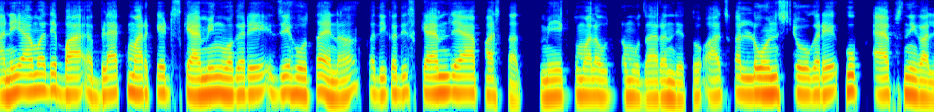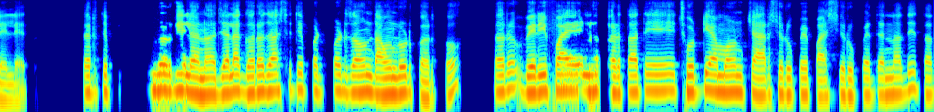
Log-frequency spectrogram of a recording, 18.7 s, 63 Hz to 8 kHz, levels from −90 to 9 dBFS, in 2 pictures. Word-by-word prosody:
आणि 130 +3 +3
यामध्ये 160 +1 +1
ब - - +4 0.3
ब्लॅक 140 +2 0
मार्केट 145 0 0
स्कॅमिंग 140 +1 +3
वगैरे 140 +1 +1 0.2
जे 150 +1 0
होतंय 135 +1 +1
ना 120 +2 0 0.2
कधी-कधी 140 +1 -3
स्कॅम 145 0 +1
जे 150 -1 +1
ॲप 145 -1 -2
असतात. 120 -5 -5 0.2
मी 125 +1 +1
एक 130 -1 -4
तुम्हाला 130 -1 0
उत्तम 125 0 -4
उदाहरण 120 0 -1
देतो. 110 +3 -5
आजकाल 130 +2 -4
लोन्सचे 140 0 +3
वगैरे 140 +1 +1
खूप 160 -1 +1
ॲप्स 135 0 -3
निघालेले 115 -6 0
आहेत. - - -10 0.6
तर 150 -1 -1
ते 155 - -1 0.5
वर 165 -1 +5
गेल्यानं 145 -4 +4
ज्याला 150 +2 +3
गरज 155 +1 +3
असते 160 +1 -1
ते 170 - -1
पट, 155 -2 -4
पट 160 -2 -1
जाऊन 155 +1 +3
डाउनलोड 140 +1 +4
करतो. 125 - -4 0.4
तर 155 +2 +1
व्हेरिफाय 160 0 +3
न 155 0 +4
करता 150 +1 +1
ते 160 - -1 0.3
छोटी 155 +2 +1
अमाउंट 155 -1 +3
₹400 135 0 -1
₹500 130 +1 -3
त्यांना 135 +1 -1
देतात. 160 -4 -5
140 Hz, 165 wpm, -20 LUFS, 130-155 Hz, 0.6 s, वर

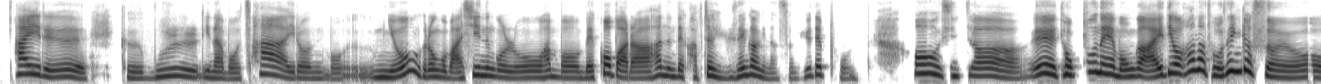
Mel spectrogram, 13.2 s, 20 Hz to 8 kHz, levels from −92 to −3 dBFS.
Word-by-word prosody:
차이를 210 - 0 0.3
그 170 -2 -7
물이나 195 -2 -4
뭐 160 -1 -7
차 265 - -1
이런 170 -1 -6
뭐 155 0 -11
음료 215 - -1
그런 205 0 -1
거 185 - -3
마시는 225 +8 -1
걸로 185 -1 -3
한번 180 -3 -3
메꿔 185 +12 +1
봐라 175 -4 +1
하는데 225 -1 -1
갑자기 200 +2 -2
그 180 - -11
생각이 230 0 +1
났어요. 155 +1 -18
휴대폰. 245 +5 -7 0.6
어 295 -2 +4
진짜 220 -6 -2
예 275 +1 +5
덕분에 280 +3 +3
뭔가 210 0 +2
아이디어가 290 - +4
하나 395 0 +6
더 235 -7 +1
생겼어요. 220 - +2
210 Hz, 295 characters per minute, -22 LUFS, 180-255 Hz, 0.6 s, 하나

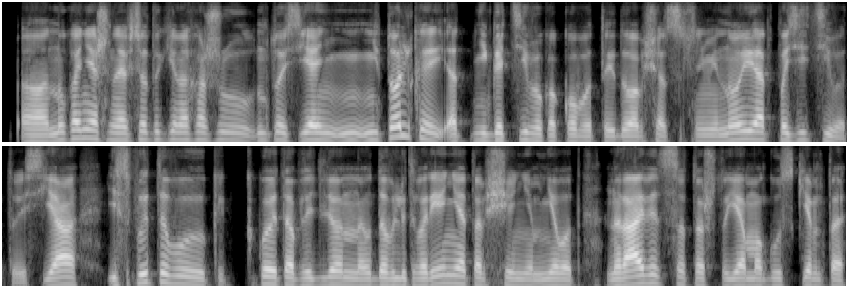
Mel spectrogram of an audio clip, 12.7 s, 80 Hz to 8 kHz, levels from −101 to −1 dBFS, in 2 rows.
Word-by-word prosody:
А, 125 0 +2
ну 150 +4 -3
конечно, 175 -4 +1
я 140 - +4
всё-таки 155 +2 -4
нахожу, 150 -3 -3
ну 145 - -7
то 155 - -5
есть 140 -3 -3
я 150 0 +6
н 140 0 -4
ни 145 - -3
не 150 - -5
только 215 -3 +2 0.2
от 120 -1 -3
негатива 140 0 -1
какого-то 120 -2 -4
иду 115 +1 -1
общаться 115 -1 -2
с - - -13
ними, 120 0 -4
но 140 +5 +1
и 165 - +4
от 155 -1 +4
позитива. 140 -6 -4
То 90 - -14
есть 95 -1 -8
я 135 +2 +5 0.2
испытываю 155 -2 -1
кик 115 - -17
какое-то 145 -2 +2
определённое 130 0 -1
удовлетворение 130 +5 +1
от - - -9
общения. 125 -1 -2
Мне 120 +2 -2
вот 120 -1 -3 0.2
нравится 140 +4 +6
то, 130 0 -3
что 125 - -9
я 130 +1 +3
могу 125 0 -4
с - - -9
кем-то 120 -4 -2
135 Hz, 210 wpm, -24 LUFS, 125-150 Hz, 0.2 s, я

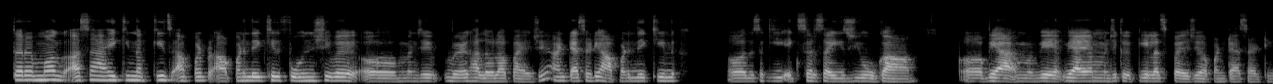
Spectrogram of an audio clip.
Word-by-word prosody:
तर 210 0 +5
मग 205 -1 +4
असं 190 +3 0
आहे, 195 0 +4
की 200 +1 -4
नक्कीच 195 +1 +1
आपण, 175 0 -1
आपण 170 +4 0
देखील 180 +1 +3
फोन 175 0 +2
शिवाय 175 -1 +2
अ, 145 -1 0
म्हणजे 150 +1 -4 0.2
वेळ 155 0 +1
घालवला 145 -2 +1
पाहिजे. 130 -1 -3
आणि 175 -1 -3
त्यासाठी 165 +3 +1
आपण 155 0 -3
देखील 165 +1 -2 0.5
अ, 145 0 0
जसं 145 +2 -7
की 160 0 -5
एक्सरसाइज, 145 -3 -2
योगा 145 -1 +2 0.7
अ, - - -3 0.2
व्याया 150 -3 +5 0.5
व्यायाम 150 -1 +4
म्हणजे 150 +1 -5
के 155 -2 -3
केलाच 150 -1 -1
पाहिजे 140 -1 -1
आपण 135 +1 -5
त्यासाठी. 130 0 -6
155 Hz, 160 wpm, -25 LUFS, 145-175 Hz, 0.7 s, तर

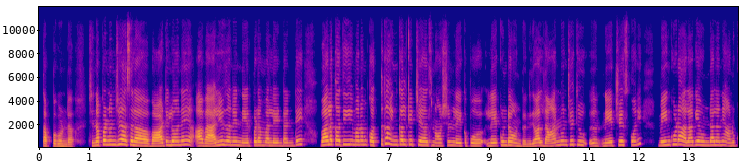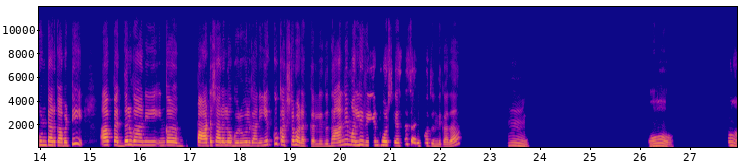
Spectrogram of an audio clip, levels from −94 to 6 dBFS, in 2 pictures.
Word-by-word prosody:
తప్పకుండా. 215 -4 0 0.4
చిన్నప్పటినుంచే 340 +5 +3
అసలా 320 -4 +7 0.3
వాటిలోనే 310 +8 +4 0.3
ఆ - - +6
వాల్యూస్ 265 +9 +5
అనేవి 305 -1 -2
నేర్పడం 280 +2 +1
వలేంటంటే 265 +2 -1 0.5
వాళ్ళకది 350 +2 +5 0.2
మనం 335 0 -1
కొత్తగా 305 +8 +2
ఇన్కల్కేట్ 345 0 0
చేయాల్సిన 285 -3 +2
అవసరం 265 +3 -5
లేకపో 250 0 -1 0.3
లేకుండా 290 +3 +2
ఉంటుంది. 200 -4 -7
వాళ్ళు 275 +1 +3
దాని 255 +5 -1
నుంచే 330 +1 -3
చు 325 - -1 0.2
ఆ - - +1 0.2
నేర్చేసుకొని 310 +6 -1 0.4
మేము 305 +2 +2
కూడా 360 -1 +2
అలాగే 295 +3 +1
ఉండాలని 300 +1 -2
అనుకుంటారు 300 +2 -3
కాబట్టి 280 +10 -2 0.6
ఆ - - +3 0.2
పెద్దలు 320 +3 +1
గాని, 295 -1 -8 0.2
ఇంకా 290 +1 -3 0.6
పాఠశాలలో 285 +1 0
గురువులు 275 +1 -6
గాని 260 0 -11
ఎక్కువ 340 +6 -8
కష్టపడక్కర్లేదు 235 -11 -5
దాన్ని 290 +8 -5
మళ్ళీ 310 +1 -3
రీఎన్ఫోర్స్ 295 +1 -3
చేస్తే 260 +8 -8
సరిపోతుంది 245 -7 -7
కదా! 185 +8 -5 1.1
హ్మ్. 255 -5 -11 2.6
ఓహ్! 230 -6 -7 1.2
హా! - - -8
290 Hz, 105 wpm, -22 LUFS, 260-315 Hz, 2.6 s, అసలా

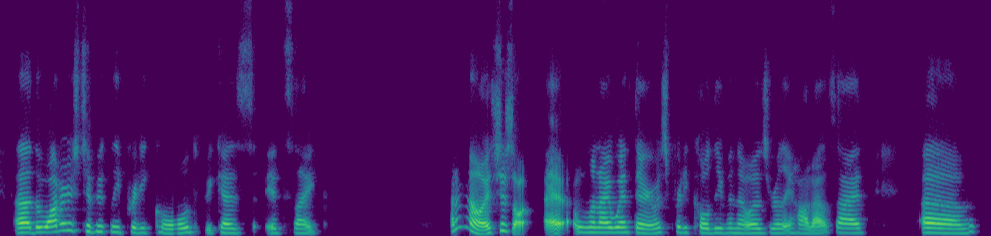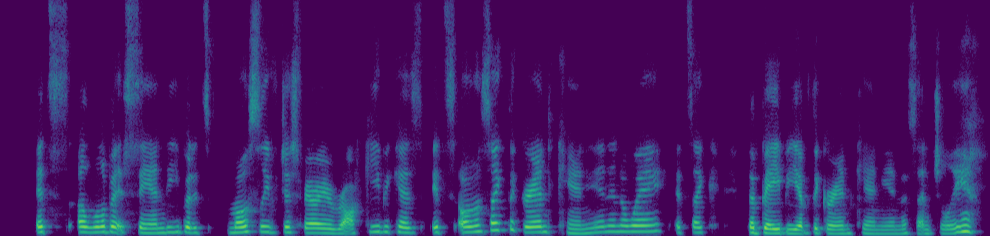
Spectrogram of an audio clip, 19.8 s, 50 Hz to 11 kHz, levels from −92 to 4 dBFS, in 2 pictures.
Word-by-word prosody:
Uh, 225 +1 +8
the 240 0 +3
water 260 +6 +5
is 330 -1 -5
typically 265 -3 -3
pretty 220 -1 -5
cold 215 +2 -2
because 210 - -3
it's 210 - -8
like 205 -1 -3 1.3
I - - -1
don't 480 - -9
know. - - +7
It's - - +4
just 315 -2 -3
hot - - +4 0.2
er 330 - +6
when 235 -1 0
I 230 0 +5
went 235 0 +1
there 210 -4 +2
it - - -1
was 225 +1 -6
pretty 230 0 -5
cold 215 -1 -2
even 215 0 -5
though 205 -1 0
it 210 - +2
was 210 +1 -8
really 205 0 -2
hot 205 - -3
outside. 215 -1 0 0.6
Uh, 210 -3 +4 0.6
it's - - +1
a 250 - +8
little 245 +1 +4
bit 250 0 +4
sandy, 220 +2 -3
but 240 -2 +5
it's 225 0 -10 0.2
mostly 250 +1 +2
just 245 +2 -1
very 215 -1 +4
rocky 200 +7 -3
because 245 -3 -2
it's 475 +1 -2
almost 270 +3 +2
like 335 0 +3
the 370 - -3
Grand 250 -3 +2
Canyon 210 +5 -7
in 270 0 -4
a - - -1
way. 275 +2 0
It's 485 - -10
like 235 0 -5 0.3
the 230 - +6
baby 195 -3 +3
of 180 +2 +1
the 210 - -2
Grand 190 -1 -4
Canyon, 180 -1 -10
essentially. 195 +7 -2
230 Hz, 190 wpm, -26 LUFS, 210-255 Hz, 1.3 s, Uh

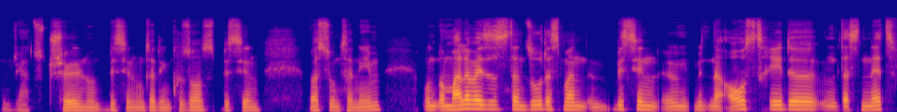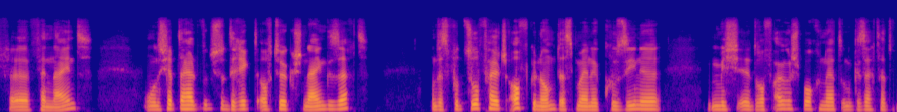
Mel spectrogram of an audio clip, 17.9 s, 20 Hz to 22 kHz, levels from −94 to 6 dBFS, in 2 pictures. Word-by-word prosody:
ja, 95 -3 -15
zu - - -11
chillen 105 0 0
und 100 +2 -8
bisschen 105 -1 -5
unter 100 0 -4
den 100 0 -7
Cousins 110 0 -4
bisschen 105 0 -5 0.5
was 115 -1 -1
zu 110 - -4
unternehmen. 110 +3 -4 0.4
Und 125 0 -2
normalerweise 140 +4 +6
ist 140 - +1
es - - -1
dann 135 -2 +2
so, 140 +2 +2
dass 135 -1 -1
man 125 -3 +1
'n 105 +6 -11
bisschen, 135 -3 -1
ähm, 120 0 -4
mit 125 0 -7
'ner 120 - -2
Ausrede, 140 0 +3
ähm, 120 -1 -8
das 115 - 0
nett 130 +3 +1
ver 110 +1 +2
verneint. 115 - -1 0.5
Und 130 -1 -2
ich - - -2
habe 150 - +3
da 145 - +3
halt 140 +1 +4
wirklich 145 +3 -5
so 140 - -4
direkt 140 +2 -2
auf 125 0 0
Türkisch 140 -3 +1
„Nein“ 120 +3 +4
gesagt. 150 +4 0 0.6
Und 120 - -4
das 120 - -3
wurde 130 -2 -4
so 155 - +5
falsch 150 -2 +3
aufgenommen, 140 -7 +3
dass - - -2
meine 120 -1 +3
Cousine 135 +3 0 0.5
mich, 125 -1 -2
äh, 130 - 0
drauf 125 +1 -4
angesprochen 140 -1 -1
hat 130 -2 -1
und 120 0 -7
gesagt 125 0 -5
hat:„ 120 +2 -6
125 Hz, 200 wpm, -25 LUFS, 115-135 Hz, 0.6 s, normalerweise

